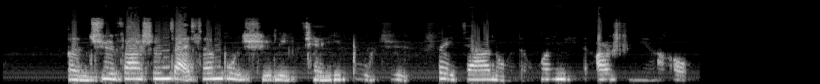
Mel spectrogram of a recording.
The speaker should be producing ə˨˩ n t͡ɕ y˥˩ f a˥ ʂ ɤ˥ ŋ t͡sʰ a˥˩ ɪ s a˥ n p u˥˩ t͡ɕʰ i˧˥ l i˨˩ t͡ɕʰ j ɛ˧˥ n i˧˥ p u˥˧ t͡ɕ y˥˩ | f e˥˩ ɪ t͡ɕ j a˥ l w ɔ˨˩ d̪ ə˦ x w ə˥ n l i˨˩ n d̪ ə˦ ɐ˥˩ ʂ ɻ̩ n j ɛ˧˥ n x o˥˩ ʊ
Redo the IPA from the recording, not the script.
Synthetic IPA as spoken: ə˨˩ n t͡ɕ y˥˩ f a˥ ʂ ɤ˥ ŋ t͡s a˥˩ ɪ s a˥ n p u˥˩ t͡ɕʰ y˧˥ l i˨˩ t͡ɕʰ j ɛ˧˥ n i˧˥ p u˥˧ t͡ɕ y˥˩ | f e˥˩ ɪ t͡ɕ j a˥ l w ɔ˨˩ d̪ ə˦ x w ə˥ n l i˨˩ d̪ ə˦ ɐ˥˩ ʂ ɻ̩ n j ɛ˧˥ n x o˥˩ ʊ

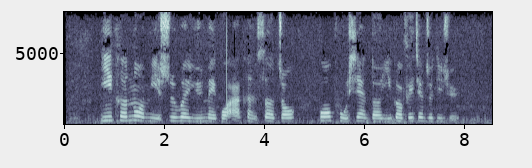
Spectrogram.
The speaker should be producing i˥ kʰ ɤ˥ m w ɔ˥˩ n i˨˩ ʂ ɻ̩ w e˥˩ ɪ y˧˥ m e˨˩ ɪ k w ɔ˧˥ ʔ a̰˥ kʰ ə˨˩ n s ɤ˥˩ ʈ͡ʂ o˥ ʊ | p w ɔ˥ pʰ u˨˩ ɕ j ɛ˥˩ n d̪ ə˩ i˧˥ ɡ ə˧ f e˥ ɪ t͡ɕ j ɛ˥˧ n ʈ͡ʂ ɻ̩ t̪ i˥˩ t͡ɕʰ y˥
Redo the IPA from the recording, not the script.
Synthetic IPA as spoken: i˥ kʰ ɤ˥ n w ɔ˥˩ m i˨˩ ʂ ɻ̩ w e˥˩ ɪ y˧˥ m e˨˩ ɪ k w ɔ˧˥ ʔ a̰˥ kʰ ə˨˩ n s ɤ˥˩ ʈ͡ʂ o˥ ʊ | p w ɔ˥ pʰ u˨˩ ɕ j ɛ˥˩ n d̪ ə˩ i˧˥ ɡ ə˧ f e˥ ɪ t͡ɕ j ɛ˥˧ n ʈ͡ʂ ɻ̩ t̪ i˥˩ t͡ɕʰ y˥

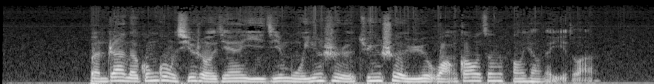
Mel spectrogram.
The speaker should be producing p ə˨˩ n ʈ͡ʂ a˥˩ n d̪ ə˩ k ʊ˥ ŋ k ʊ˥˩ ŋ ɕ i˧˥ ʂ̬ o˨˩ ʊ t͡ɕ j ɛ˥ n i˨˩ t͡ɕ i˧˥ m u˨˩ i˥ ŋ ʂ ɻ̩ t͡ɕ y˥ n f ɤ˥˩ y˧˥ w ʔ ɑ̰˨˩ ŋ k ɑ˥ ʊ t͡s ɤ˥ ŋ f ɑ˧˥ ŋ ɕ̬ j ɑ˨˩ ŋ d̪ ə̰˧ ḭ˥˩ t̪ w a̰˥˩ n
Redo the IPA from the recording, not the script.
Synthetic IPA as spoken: p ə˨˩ n ʈ͡ʂ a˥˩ n d̪ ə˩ k ʊ˥ ŋ k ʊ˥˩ ŋ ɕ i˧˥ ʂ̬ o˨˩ ʊ t͡ɕ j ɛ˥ n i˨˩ t͡ɕ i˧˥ m u˨˩ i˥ ŋ ʂ ɻ̩ t͡ɕ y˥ n ʂ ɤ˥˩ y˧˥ w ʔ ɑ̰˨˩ ŋ k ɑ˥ ʊ t͡s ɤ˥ ŋ f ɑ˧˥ ŋ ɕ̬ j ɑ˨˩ ŋ d̪ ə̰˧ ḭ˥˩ t̪ w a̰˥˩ n

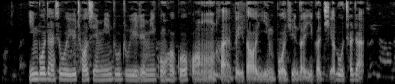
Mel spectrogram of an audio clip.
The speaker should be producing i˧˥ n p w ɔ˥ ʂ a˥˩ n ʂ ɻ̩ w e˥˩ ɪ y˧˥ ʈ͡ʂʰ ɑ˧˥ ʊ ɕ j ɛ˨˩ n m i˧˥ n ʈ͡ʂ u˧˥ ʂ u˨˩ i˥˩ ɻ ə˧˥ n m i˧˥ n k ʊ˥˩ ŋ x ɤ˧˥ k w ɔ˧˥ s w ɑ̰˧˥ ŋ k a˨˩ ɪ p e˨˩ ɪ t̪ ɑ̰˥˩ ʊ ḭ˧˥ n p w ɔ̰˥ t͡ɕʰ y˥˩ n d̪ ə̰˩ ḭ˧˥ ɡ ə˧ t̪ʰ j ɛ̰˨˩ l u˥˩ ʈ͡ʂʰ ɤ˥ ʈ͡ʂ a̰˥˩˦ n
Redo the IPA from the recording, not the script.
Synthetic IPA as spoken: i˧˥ n p w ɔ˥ ʈ͡ʂ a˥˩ n ʂ ɻ̩ w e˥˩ ɪ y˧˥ ʈ͡ʂʰ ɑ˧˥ ʊ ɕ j ɛ˨˩ n m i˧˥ n ʈ͡ʂ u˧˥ ʈ͡ʂ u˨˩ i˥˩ ɻ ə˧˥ n m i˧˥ n k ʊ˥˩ ŋ x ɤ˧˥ k w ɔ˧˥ x w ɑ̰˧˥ ŋ x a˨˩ ɪ p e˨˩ ɪ t̪ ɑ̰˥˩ ʊ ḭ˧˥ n p w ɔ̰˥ t͡ɕ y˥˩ n d̪ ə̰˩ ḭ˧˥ ɡ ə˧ t̪ʰ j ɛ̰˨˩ l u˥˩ ʈ͡ʂʰ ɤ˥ ʈ͡ʂ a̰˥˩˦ n

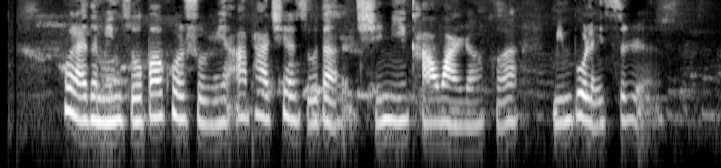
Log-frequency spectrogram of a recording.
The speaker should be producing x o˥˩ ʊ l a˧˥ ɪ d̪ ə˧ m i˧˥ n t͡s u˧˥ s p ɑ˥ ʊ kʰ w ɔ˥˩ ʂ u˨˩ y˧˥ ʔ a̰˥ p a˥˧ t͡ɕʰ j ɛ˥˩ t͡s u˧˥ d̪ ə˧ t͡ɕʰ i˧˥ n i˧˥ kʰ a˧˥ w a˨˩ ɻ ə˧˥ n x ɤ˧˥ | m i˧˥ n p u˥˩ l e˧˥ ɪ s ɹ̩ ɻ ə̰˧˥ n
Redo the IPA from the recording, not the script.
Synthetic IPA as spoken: x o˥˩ ʊ l a˧˥ ɪ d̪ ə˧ m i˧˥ n t͡s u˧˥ p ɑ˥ ʊ kʰ w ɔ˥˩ ʂ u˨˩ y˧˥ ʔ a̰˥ pʰ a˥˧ t͡ɕʰ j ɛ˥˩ t͡s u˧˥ d̪ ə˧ t͡ɕʰ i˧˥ n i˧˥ kʰ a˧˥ w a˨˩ ɻ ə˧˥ n x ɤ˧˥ | m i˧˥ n p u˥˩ l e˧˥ ɪ s ɹ̩ ɻ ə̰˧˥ n

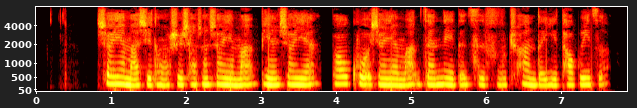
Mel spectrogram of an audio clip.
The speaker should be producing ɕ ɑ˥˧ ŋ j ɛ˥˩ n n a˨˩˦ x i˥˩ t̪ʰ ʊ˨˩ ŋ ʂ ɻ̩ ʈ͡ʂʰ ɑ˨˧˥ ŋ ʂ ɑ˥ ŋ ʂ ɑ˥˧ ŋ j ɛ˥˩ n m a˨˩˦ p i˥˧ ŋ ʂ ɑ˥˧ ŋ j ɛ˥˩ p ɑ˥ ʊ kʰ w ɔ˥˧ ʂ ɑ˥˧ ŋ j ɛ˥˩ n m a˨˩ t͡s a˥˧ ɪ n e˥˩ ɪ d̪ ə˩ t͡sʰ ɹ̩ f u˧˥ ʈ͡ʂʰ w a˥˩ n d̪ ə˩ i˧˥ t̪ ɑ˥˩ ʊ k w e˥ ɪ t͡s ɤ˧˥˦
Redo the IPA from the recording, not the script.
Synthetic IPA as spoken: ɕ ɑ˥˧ ŋ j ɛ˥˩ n m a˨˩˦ ɕ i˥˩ t̪ʰ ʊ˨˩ ŋ ʂ ɻ̩ ʈ͡ʂʰ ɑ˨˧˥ ŋ ʂ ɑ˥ ŋ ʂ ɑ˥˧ ŋ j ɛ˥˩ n m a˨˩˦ p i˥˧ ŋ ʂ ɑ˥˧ ŋ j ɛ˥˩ p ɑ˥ ʊ kʰ w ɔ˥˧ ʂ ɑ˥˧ ŋ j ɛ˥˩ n m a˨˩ t͡s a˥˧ ɪ n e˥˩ ɪ d̪ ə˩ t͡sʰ ɹ̩ f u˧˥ ʈ͡ʂʰ w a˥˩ n d̪ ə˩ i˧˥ t̪ʰ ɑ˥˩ ʊ k w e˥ ɪ t͡s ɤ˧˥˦

